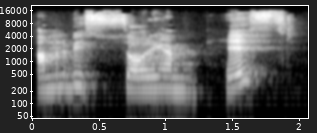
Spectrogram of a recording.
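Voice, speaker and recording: A young woman talks straight to camera at home in a loose, rambling mukbang chat, with a vivid, sharp-edged tone. She swears freely and leans hard on filler words, drifting from topic to topic. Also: a little high, fairly even intonation, a little slow. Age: young adult. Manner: rambling, profane, frequent "like". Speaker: vlogger.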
